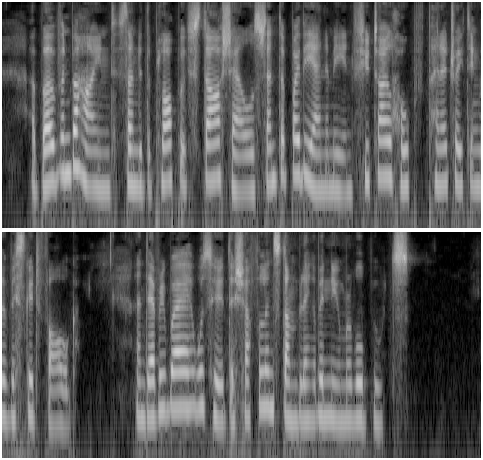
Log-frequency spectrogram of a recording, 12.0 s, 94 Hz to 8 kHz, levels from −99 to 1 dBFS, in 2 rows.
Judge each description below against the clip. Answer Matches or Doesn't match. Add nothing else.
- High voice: Matches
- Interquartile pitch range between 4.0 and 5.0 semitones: Doesn't match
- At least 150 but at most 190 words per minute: Matches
